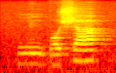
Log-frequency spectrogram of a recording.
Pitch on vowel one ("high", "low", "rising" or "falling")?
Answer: low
